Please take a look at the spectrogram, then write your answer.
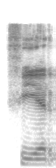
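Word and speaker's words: vier: चार को जर्मन में फियर कहा जाता है दोस्तों जो प का प्रोनंसिएशन य पर एफ होता है दोस्तों ध्यान रखें तो फोर या चार को जर्मन में फियर कहते हैं दोस्तों र को जर्मन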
